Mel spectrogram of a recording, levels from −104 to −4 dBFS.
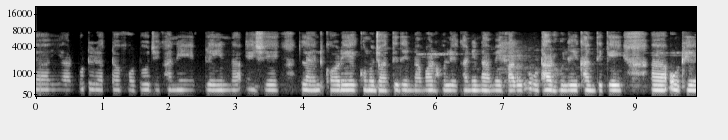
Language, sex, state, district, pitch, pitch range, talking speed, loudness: Bengali, female, West Bengal, North 24 Parganas, 195 Hz, 195-200 Hz, 145 wpm, -22 LUFS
